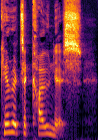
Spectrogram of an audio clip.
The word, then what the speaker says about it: keratoconus: It's called keratoconus. How's it? – Hey, you pronounced that perfectly. Well done. I don't hear anything vegetable about that pronunciation, so good one.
